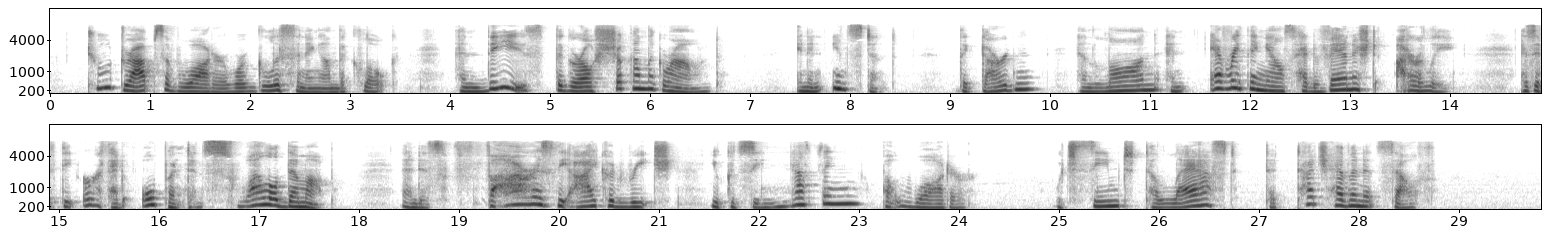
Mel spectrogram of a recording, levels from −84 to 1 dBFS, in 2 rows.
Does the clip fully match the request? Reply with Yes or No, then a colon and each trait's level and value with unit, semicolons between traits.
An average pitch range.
No: wide, 6.6 semitones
